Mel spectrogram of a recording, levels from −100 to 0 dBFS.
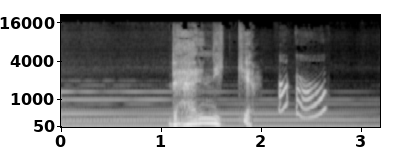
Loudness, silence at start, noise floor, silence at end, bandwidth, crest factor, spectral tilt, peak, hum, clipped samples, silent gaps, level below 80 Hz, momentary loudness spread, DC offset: -17 LUFS; 0 s; -38 dBFS; 0 s; 16 kHz; 18 dB; -5.5 dB/octave; 0 dBFS; none; under 0.1%; none; -34 dBFS; 20 LU; under 0.1%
